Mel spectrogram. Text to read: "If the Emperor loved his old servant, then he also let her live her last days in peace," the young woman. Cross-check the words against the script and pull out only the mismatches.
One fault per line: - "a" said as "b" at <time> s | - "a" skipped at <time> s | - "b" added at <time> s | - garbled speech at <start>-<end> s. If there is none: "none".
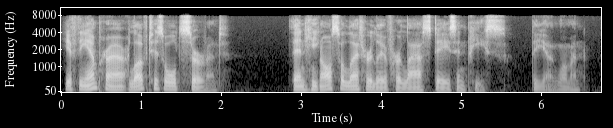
none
